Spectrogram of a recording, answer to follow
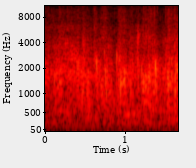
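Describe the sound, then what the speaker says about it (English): Audience applause at a luncheon speaking event, a faint, even patter of many hands clapping continuously. "let's give him a round of applause"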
